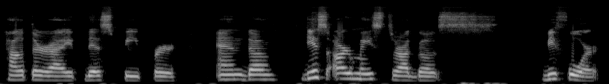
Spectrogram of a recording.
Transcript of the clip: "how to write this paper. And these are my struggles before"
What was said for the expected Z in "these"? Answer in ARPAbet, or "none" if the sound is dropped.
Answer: S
